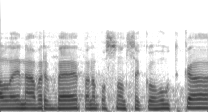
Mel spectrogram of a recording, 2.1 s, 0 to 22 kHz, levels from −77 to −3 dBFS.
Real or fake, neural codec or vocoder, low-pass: fake; codec, 16 kHz, 16 kbps, FunCodec, trained on LibriTTS, 50 frames a second; 7.2 kHz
